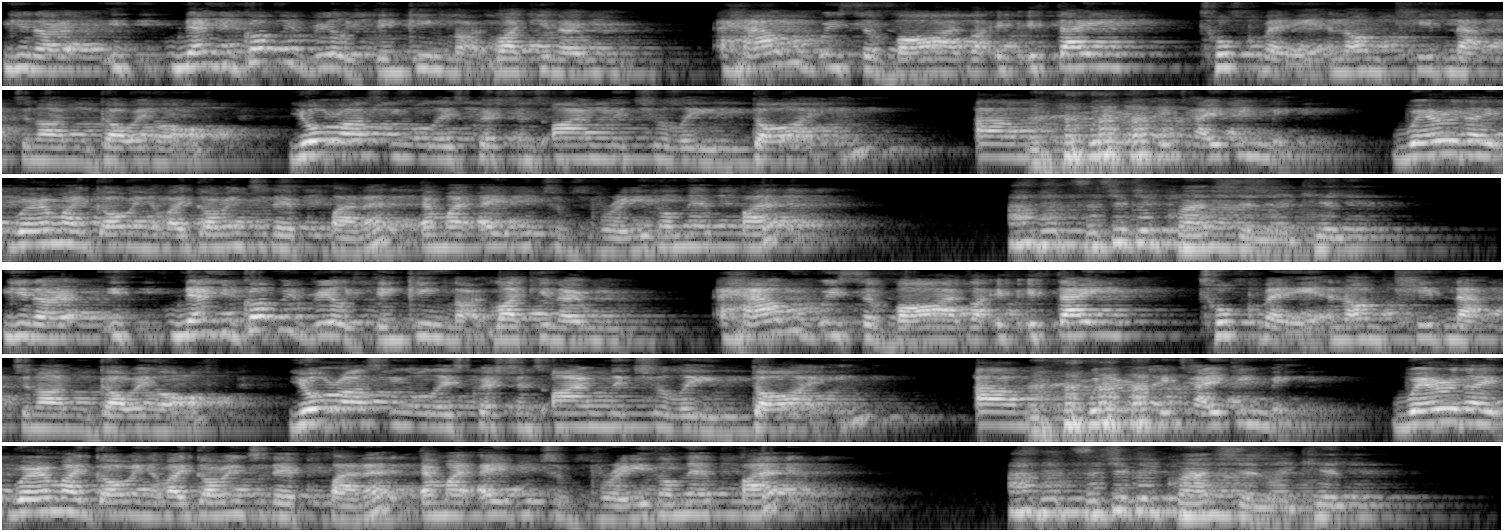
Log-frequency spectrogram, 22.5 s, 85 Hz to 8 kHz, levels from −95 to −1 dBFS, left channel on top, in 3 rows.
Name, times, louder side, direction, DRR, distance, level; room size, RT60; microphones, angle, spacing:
voice 1, 0.0-3.1 3.6-5.6 6.0-8.5 9.0-11.9 12.4-12.7 12.9-14.0 14.5-19.0, right 2 dB, 85° right, 2 dB, 2.9 m, -23 dB
voice 2, 12.6-13.3 20.0-21.7, right 1 dB, 15° right, -3 dB, 4.4 m, -23 dB
30.0 x 29.5 x 3.5 m, 0.63 s
head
